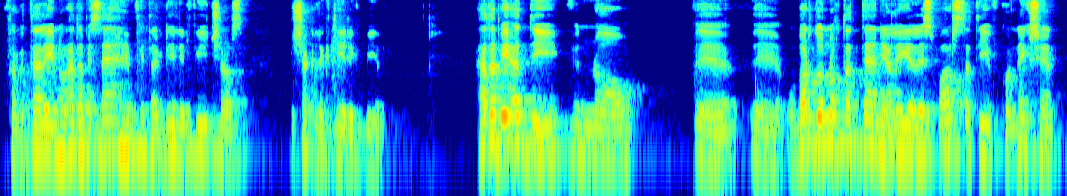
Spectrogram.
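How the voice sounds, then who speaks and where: A man's voice: fairly high pitch, quick pace, dark tone, echoey room. A middle-aged man giving a university lecture, explaining step by step and often checking in with "okay?". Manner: explanatory, frequent check-ins asking "okay?", mixes English technical terms. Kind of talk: university lecture on deep learning.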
